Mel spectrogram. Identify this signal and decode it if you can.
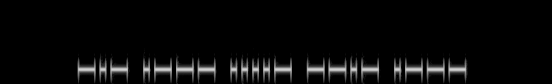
Morse code, heard as a keyed tone, about 22 wpm, 700 Hz. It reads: KJ4QJ
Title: USA Call Signs - 5 Characters - 22wpm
